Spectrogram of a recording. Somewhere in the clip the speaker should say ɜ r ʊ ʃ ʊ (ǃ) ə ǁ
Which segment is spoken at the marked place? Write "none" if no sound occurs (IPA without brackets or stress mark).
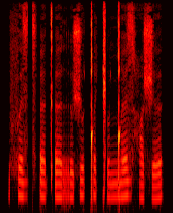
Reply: ǃ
